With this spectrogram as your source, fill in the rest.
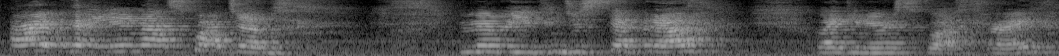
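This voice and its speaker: A woman's voice: high-pitched, fairly even intonation, fairly quick, bright, forceful tone, recorded from a distance. A woman coaching a workout as an aerobics instructor, encouraging, calling out short cues and counting reps in a very echoey, noisy room away from the mic.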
